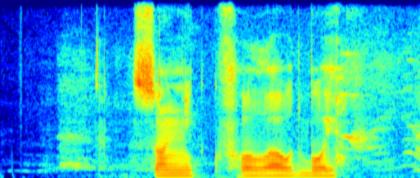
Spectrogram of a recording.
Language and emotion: Russian, neutral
